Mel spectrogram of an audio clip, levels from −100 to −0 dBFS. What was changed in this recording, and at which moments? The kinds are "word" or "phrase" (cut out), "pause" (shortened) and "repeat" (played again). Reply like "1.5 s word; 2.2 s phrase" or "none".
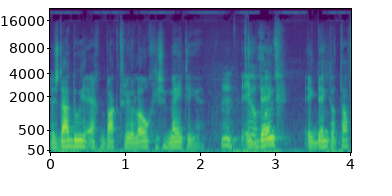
2.6 s word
